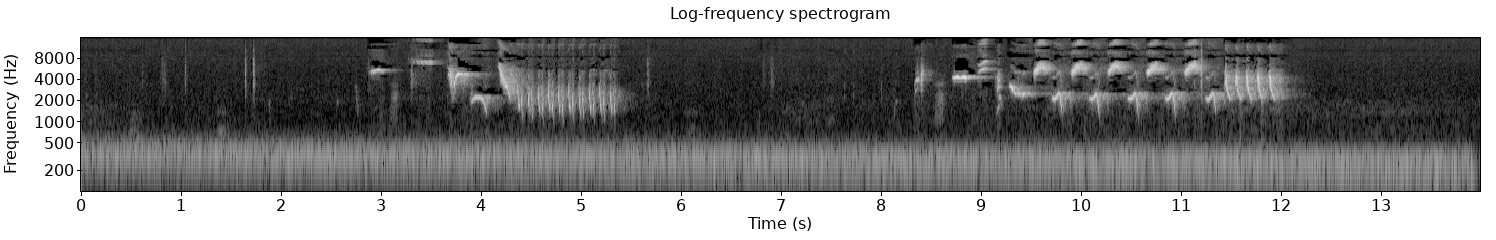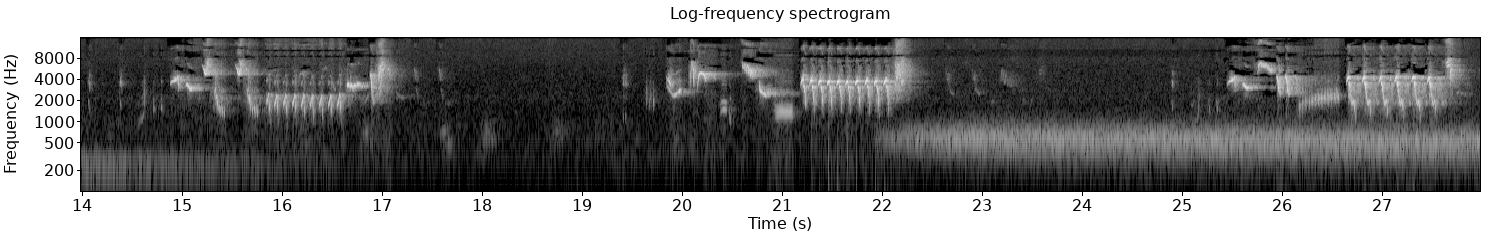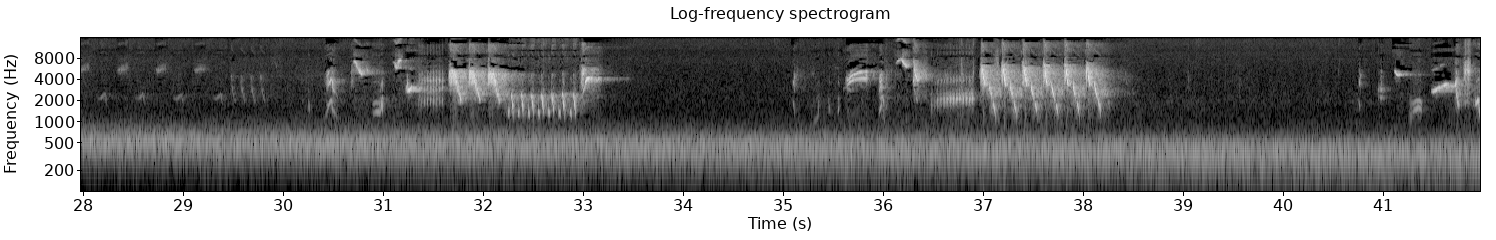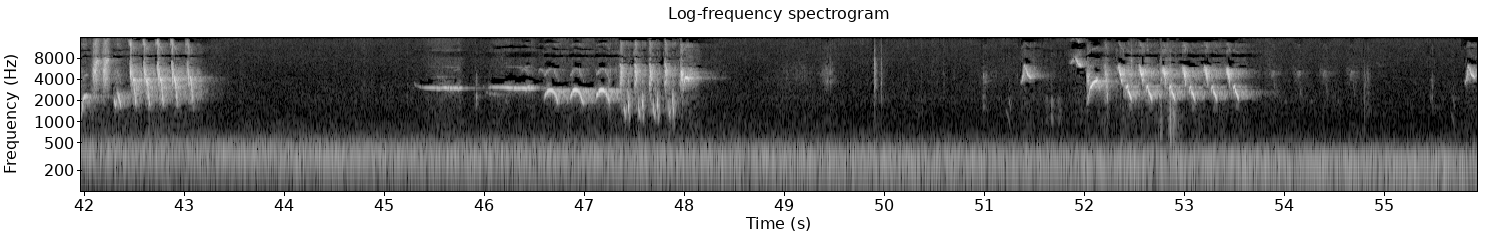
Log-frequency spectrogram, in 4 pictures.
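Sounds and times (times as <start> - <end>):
songbird singing trilled phrases: 2.8 - 5.4, 8.4 - 12.1, 14.4 - 17.4, 19.4 - 22.3, 28.6 - 33.2, 40.9 - 43.2, 45.4 - 48.2, 51.4 - 53.8
low rushing noise: 22.3 - 55.8.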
